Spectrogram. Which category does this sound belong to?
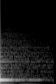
Music > Solo percussion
